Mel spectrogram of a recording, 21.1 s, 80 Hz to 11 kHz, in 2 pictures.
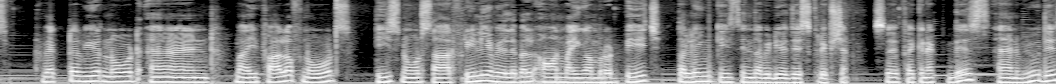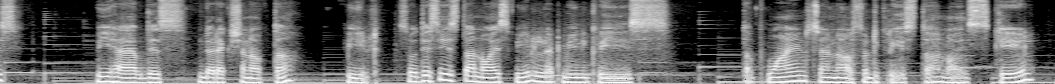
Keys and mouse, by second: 0.8 shift+a, 8.3 click, 9.8-12.5 ctrl+shift+drag, 21.0 shift+KP_0.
